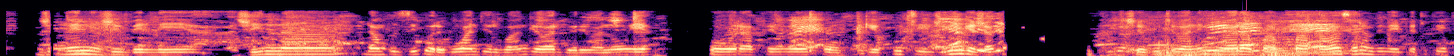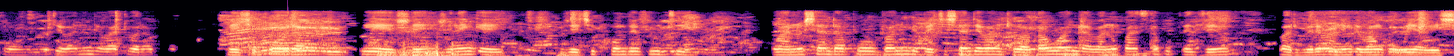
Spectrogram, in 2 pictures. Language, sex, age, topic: Ndau, female, 36-49, health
